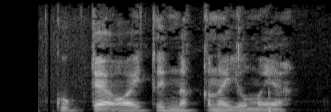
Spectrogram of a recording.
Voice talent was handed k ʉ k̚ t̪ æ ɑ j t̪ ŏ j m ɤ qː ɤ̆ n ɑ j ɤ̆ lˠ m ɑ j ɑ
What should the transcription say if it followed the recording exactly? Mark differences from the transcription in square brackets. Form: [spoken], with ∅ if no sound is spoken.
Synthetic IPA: k ʉ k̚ t̪ æ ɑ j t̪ [ɤ̆] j [n] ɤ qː ɤ̆ n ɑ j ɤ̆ lˠ m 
